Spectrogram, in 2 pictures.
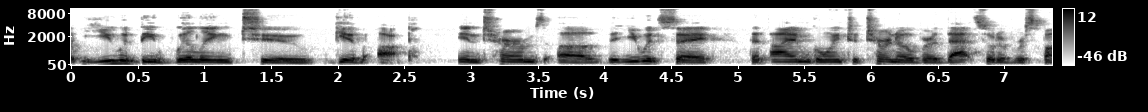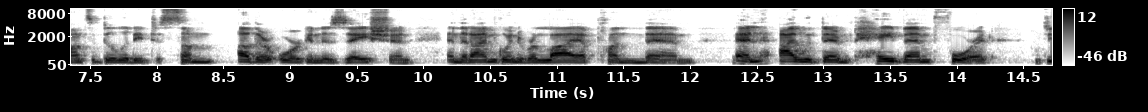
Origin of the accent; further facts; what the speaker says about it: United States; moved away as an adult; now in United Kingdom; When I came from the United States, I moved here about 8 years ago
